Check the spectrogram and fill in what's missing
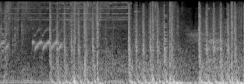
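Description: Rapid automatic gunfire rattles in World War Z during a zombie horde mode, dense bursts of shots loud and close with brief pauses between volleys.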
